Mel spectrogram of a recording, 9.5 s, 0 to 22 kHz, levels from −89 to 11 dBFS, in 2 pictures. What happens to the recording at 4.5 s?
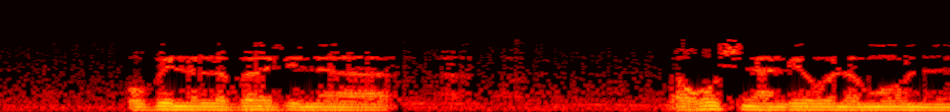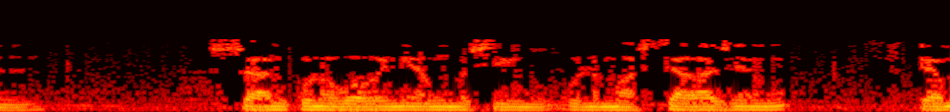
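At 4.5 s you're hearing the same damage that runs through the whole clip, most likely AAC compression. Nothing comes through above about 5.1 kHz, so the speech sounds dull and muffled, with a warbly, fizzy smear on sustained sounds and sibilants. That fits AAC-LC squeezed to something like 8 kbps, where the encoder drops the top band entirely and quantises what's left so coarsely that gaps and substitute noise show up in the spectrum.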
